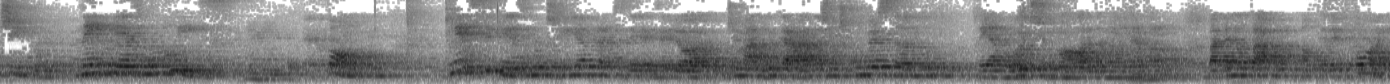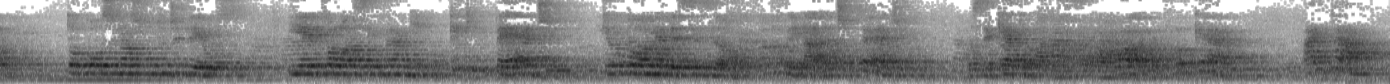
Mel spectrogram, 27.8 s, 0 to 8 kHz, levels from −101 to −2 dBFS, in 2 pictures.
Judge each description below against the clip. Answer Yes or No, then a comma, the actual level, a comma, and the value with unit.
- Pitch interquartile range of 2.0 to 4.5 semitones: Yes, average, 3.3 semitones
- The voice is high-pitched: Yes, high, 245 Hz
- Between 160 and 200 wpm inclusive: No, average, 140 wpm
